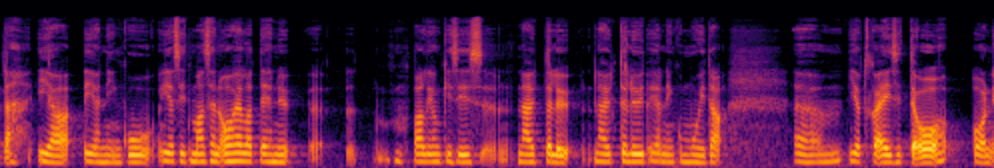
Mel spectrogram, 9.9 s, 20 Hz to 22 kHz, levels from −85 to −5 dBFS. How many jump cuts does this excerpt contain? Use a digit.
1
